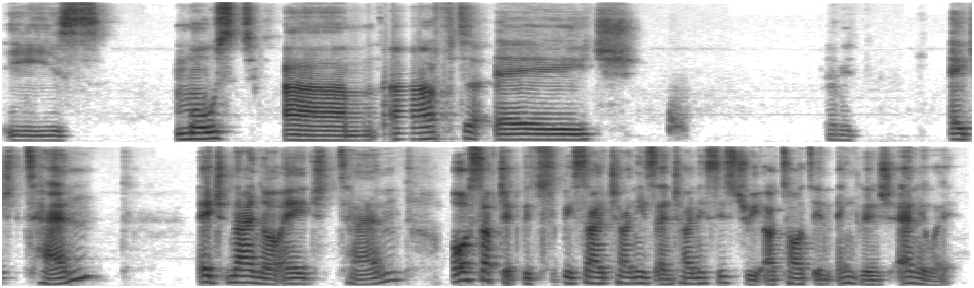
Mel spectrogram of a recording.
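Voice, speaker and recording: A man from Macau whose first language is Cantonese, answering interview questions in English in a casual chat, explaining in quick bursts and rattling off lists. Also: mid-range voice. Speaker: interview guest.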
